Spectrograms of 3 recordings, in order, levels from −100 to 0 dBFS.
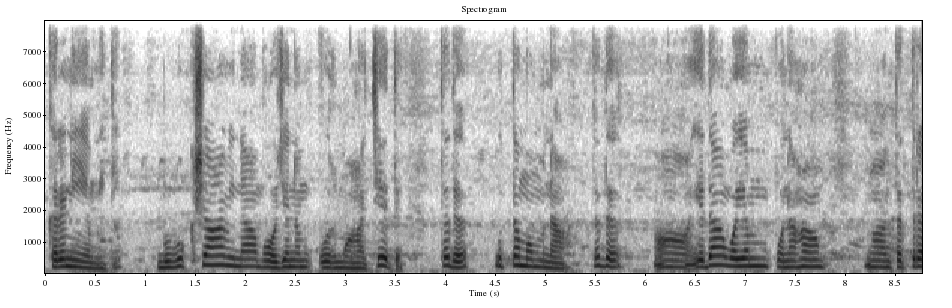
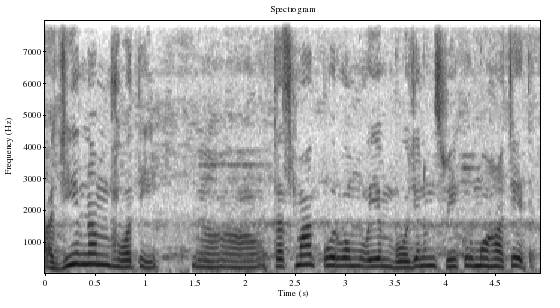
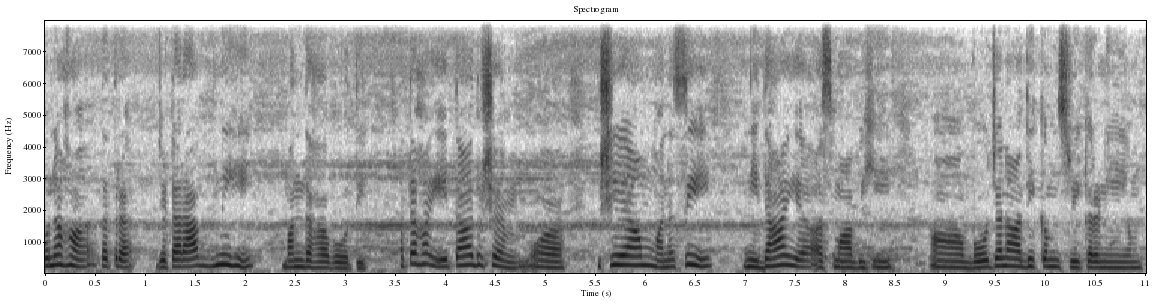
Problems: constant background noise, background conversations at intervals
